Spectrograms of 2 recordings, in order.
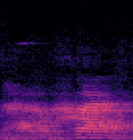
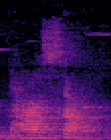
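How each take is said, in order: First: The middle sibilant is retroflex. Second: The middle sibilant is not retroflex. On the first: The word means language. The speaker calls it right. "ष मूर्धन्य षकारस्य उच्चारणेन" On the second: The word means shine or lustre. The speaker calls it wrong. "ये विद्यार्थिनः किं कथयन्ति?"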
